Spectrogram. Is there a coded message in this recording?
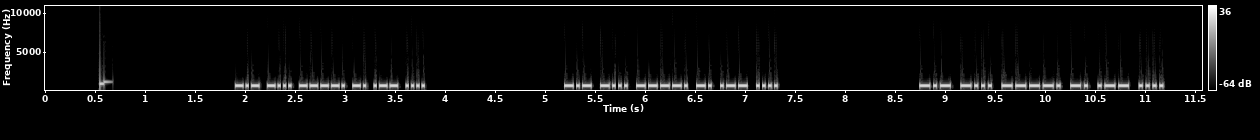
Yes: Morse code from 1.9 to 11.2 s, heard as a keyed tone, about 40 wpm, 700 Hz. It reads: KB9NWH KB9NWH KB9NWH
